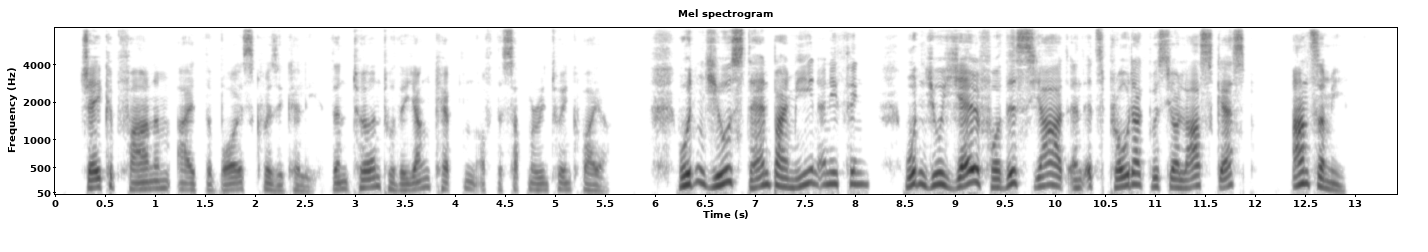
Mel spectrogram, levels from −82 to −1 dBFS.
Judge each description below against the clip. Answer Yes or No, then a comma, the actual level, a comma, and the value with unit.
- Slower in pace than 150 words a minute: No, average, 175 wpm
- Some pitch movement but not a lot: No, wide, 8.8 semitones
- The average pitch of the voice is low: No, medium, 150 Hz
